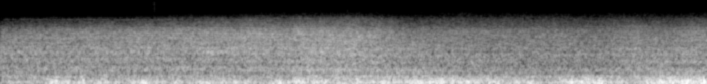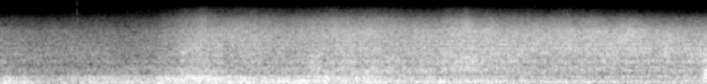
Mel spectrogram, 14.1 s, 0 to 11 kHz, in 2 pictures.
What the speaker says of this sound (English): Here we have a Dreamliner, 787-10 Dreamliner arriving from Atlanta, Georgia.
